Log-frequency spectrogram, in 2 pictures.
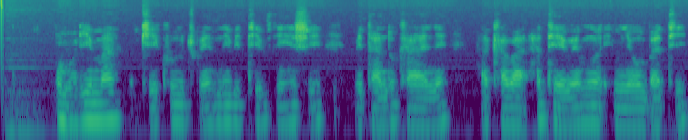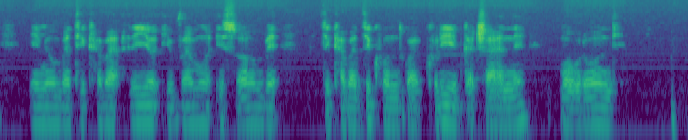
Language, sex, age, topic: Rundi, male, 25-35, agriculture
